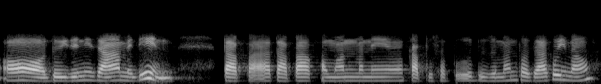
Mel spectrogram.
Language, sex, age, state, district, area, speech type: Assamese, female, 45-60, Assam, Charaideo, urban, conversation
